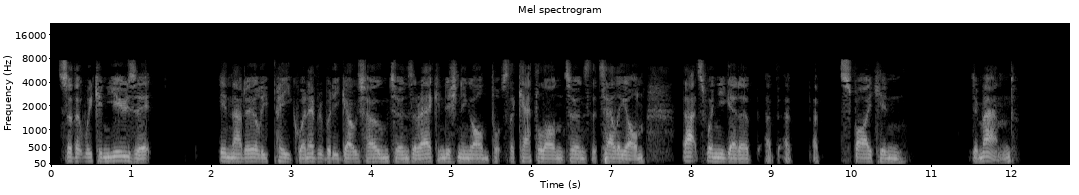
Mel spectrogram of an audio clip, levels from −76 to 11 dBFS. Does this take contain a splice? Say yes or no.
no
